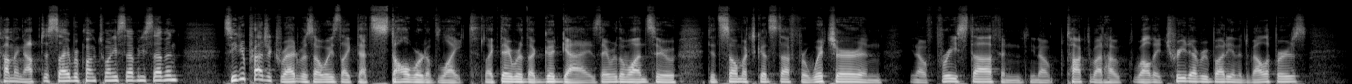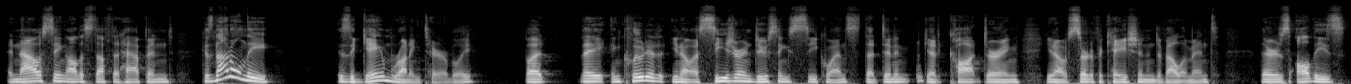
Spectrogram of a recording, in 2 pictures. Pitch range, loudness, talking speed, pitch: 105-130 Hz, -16 LUFS, 195 wpm, 115 Hz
